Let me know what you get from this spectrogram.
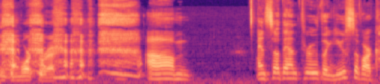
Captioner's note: laugh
